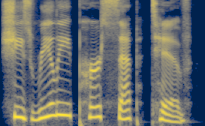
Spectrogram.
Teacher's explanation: with almost no space between really and perceptive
